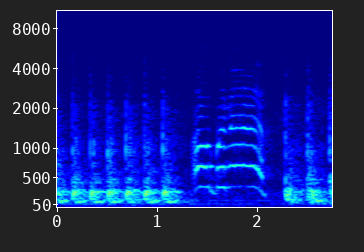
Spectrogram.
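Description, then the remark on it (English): A series of firm, quick knocks on the wooden door of a house, about seven raps in a steady rhythm, then a brief voice calling out to ask whether anybody is in there before the knocking resumes. “Go ahead and knock.”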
